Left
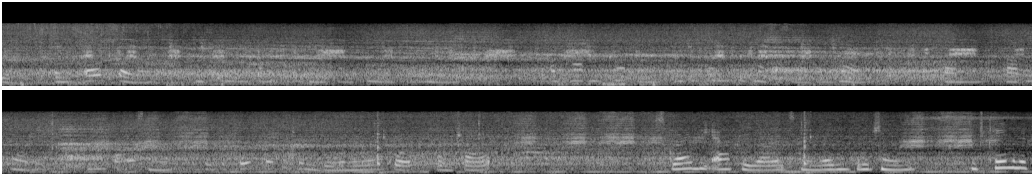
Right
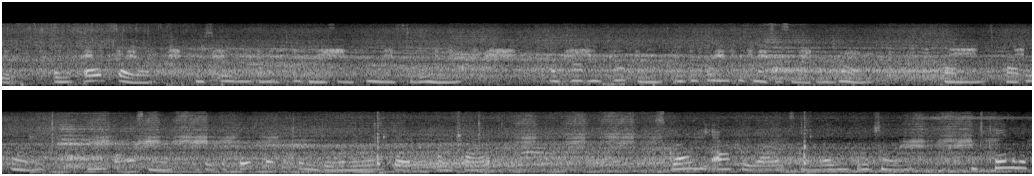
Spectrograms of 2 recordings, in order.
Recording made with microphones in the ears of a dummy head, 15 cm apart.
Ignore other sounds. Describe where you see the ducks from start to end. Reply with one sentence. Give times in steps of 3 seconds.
In this clip you hear the ducks on the left from 0 s, in the centre from 9 s and on the left from 18 s.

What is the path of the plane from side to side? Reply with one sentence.
In this clip you hear the plane travel towards the right.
